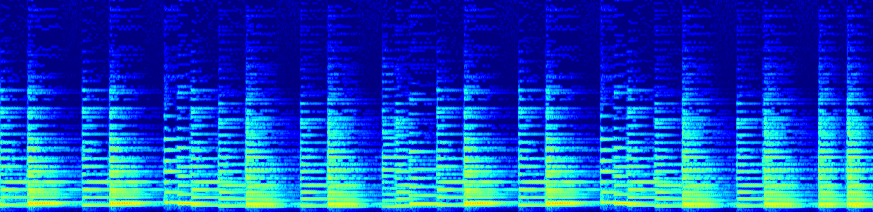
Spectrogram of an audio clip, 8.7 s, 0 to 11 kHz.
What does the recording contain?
A member of the Delta loopset, consisting of a set of complementary synth loops. It is in the key of C major, following the chord progression C7-F7-C7-F7. It is four bars long at 110bpm. It is normalized.
110bpm, piano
